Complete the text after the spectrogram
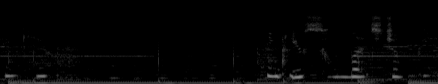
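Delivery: high, tearful, trembling thanks. Acted. June thanking Junpei after sobbing, high trembling voice. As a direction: thank him shakily through tears. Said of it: "Her trembling voice pulled at".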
